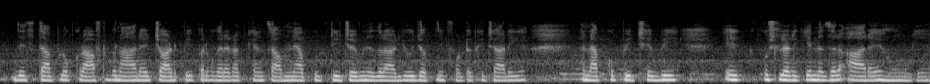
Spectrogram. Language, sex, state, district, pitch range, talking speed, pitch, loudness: Hindi, female, Bihar, Madhepura, 190-210 Hz, 250 wpm, 195 Hz, -17 LUFS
